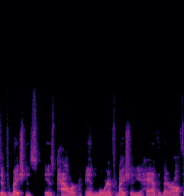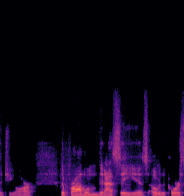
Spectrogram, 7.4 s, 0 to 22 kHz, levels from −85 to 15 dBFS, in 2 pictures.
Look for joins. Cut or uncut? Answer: uncut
